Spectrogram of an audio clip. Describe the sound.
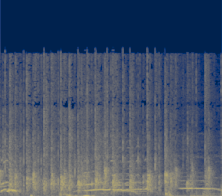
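An audience welcoming guests to a stage with loud, sustained applause and cheering. Dense clapping continues throughout, with whoops rising above it.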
